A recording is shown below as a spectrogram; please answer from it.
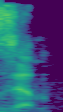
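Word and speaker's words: Xim: There's someone known as Zim the Desperate. Oh, it's spelled X IM, but it's pronounced Zim.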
